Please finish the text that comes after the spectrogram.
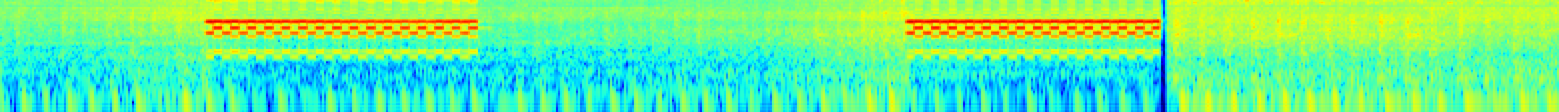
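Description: A phone rings in two long electronic bursts over the steady thrumming idle of a motorcycle engine, the tone loud and near, cutting in and out.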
